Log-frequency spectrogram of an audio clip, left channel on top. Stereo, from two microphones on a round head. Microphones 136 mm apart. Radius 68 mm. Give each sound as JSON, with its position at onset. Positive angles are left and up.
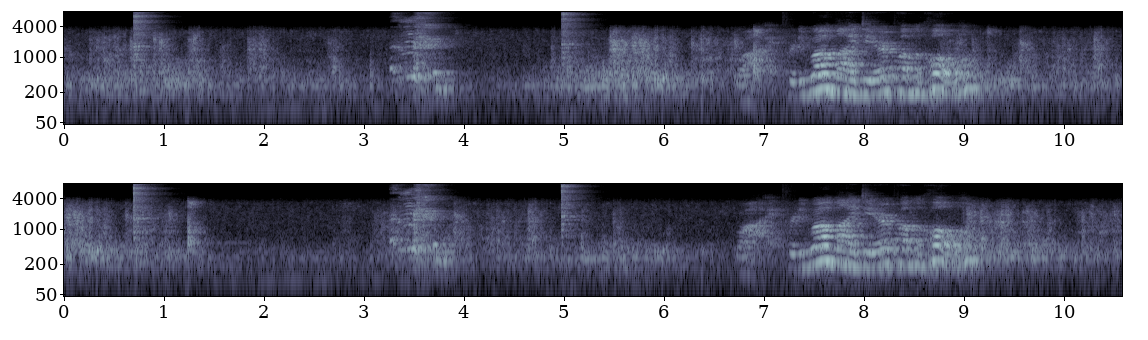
{"t": 0.7, "sound": "tapping", "side_deg": -40, "distance_m": 1.5}
{"t": 3.2, "sound": "a sneeze", "side_deg": -40, "distance_m": 1.8}
{"t": 5.0, "sound": "tapping", "side_deg": -50, "distance_m": 1.9}
{"t": 6.7, "sound": "a woman speaking", "side_deg": 15, "distance_m": 3.5}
